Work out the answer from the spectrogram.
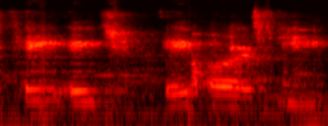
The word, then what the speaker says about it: Khartoum: Kartum, I think. It's Khartum. Oh God, I badly misspelled it. Wait, say it again. Cartoon. No, spell it again.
